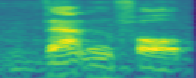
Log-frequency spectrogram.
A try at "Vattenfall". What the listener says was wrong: I'm sure the V is not a V. I think it's a W.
